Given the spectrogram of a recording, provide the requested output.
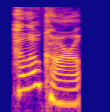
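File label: "hello", female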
